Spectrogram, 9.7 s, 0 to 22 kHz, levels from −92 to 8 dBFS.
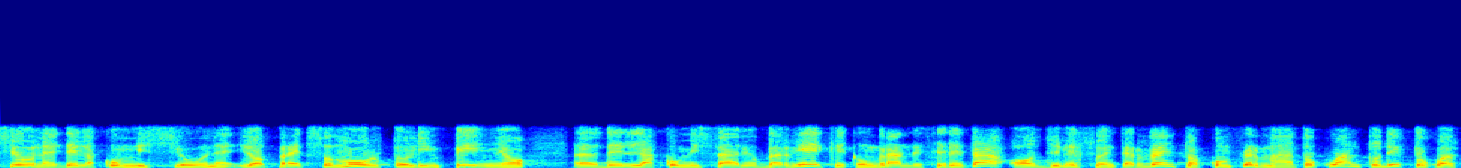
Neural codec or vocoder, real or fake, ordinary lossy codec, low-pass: codec, 44.1 kHz, 2.6 kbps, SNAC; fake; Opus, 32 kbps; 5.4 kHz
